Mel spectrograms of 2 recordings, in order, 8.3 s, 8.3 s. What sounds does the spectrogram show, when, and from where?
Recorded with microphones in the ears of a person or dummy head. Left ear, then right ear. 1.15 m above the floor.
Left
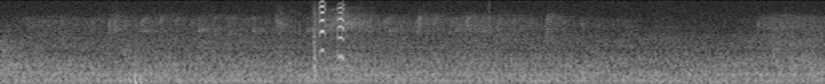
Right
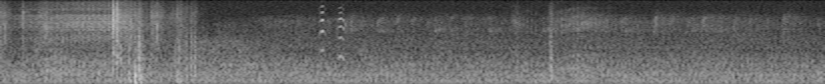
3.2 s a squeak: 65° left (ahead or behind)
